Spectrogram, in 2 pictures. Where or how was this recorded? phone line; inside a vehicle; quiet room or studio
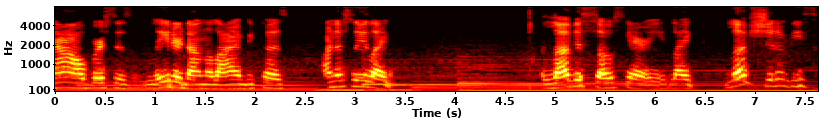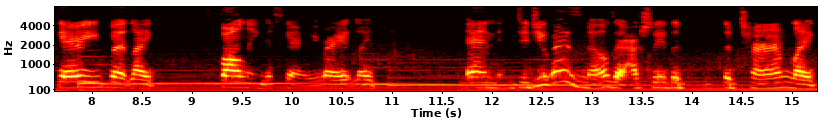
inside a vehicle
